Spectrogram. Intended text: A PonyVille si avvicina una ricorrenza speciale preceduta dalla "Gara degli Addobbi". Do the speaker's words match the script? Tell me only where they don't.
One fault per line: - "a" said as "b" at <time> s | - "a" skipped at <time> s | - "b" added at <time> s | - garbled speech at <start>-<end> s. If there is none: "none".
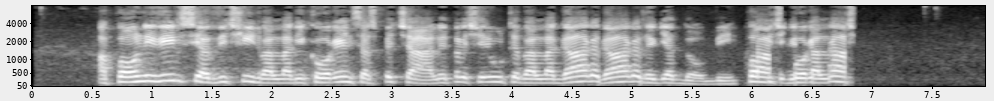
- "una" said as "dalla" at 1.9 s
- "gara" added at 4.7 s
- garbled speech at 5.9-6.9 s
